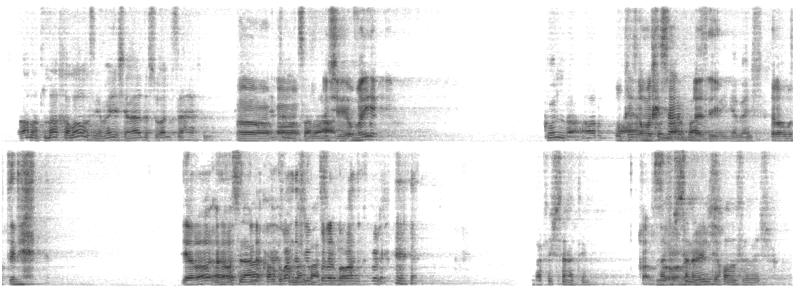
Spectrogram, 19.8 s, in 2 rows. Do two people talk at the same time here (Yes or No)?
Yes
